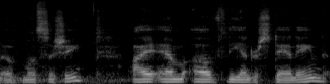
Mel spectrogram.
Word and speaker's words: Musashi: tend to say Musashi the pronunciation I understand is probably closer to Musashi where basically there's no stress on any syllable I did get chastised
